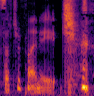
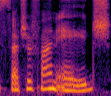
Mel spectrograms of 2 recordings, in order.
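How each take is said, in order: First: It is said brightly, with cheerful enthusiasm. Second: It is said flatly, with no inflection. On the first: The age is sincerely delightful. "the way that it was always said was, oh, 18 months, that's such a fun age" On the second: No hidden attitude is given away. "I always say it straight away because I don't want to have any inflection"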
